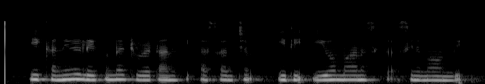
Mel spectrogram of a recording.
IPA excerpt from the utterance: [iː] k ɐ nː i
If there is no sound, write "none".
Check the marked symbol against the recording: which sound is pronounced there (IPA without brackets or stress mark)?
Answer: iː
